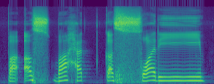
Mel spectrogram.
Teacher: यहाँ पर मैंने स्वाद को पुर किया, हा को हल्क से पढ़ा, ता को नहीं हिलाया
